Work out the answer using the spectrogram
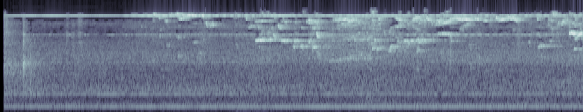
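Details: LEO elevator drive unit running: steady low hum with a clear mid tone above it and scattered high chirps; drive unit squealing, cause unknown.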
